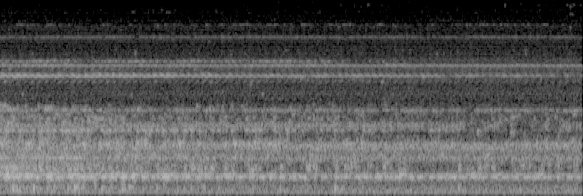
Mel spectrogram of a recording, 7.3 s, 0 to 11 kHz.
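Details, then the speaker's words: Non-CDL box truck with air brakes, pre-trip test: even engine drone with steady hum and quiet regular chugging as the compressor builds toward 120 PSI, secondary tank filling quicker than primary; normal pressure build. "She's getting there. My secondary is a little quicker because it has less work to do."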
